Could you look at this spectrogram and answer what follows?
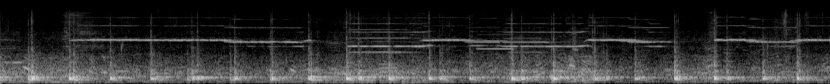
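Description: Japanese festival ensemble music of the shagiri kind: high bamboo flutes holding notes and stepping between pitches over a steady drum beat of about three strokes a second.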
